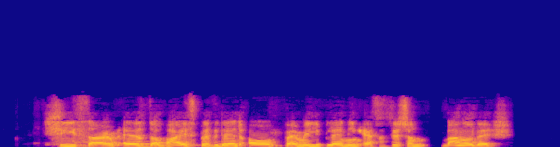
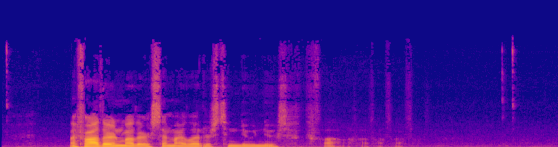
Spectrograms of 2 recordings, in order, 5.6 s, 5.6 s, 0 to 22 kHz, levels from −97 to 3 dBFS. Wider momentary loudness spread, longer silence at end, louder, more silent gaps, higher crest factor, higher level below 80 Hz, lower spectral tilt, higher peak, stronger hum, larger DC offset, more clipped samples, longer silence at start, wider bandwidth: second, 5 LU vs 23 LU; second, 0.5 s vs 2.2 s; first, -14 LUFS vs -21 LUFS; neither; second, 14 dB vs 22 dB; second, -58 dBFS vs -48 dBFS; about the same, -5.5 dB/octave vs -6.5 dB/octave; about the same, 0 dBFS vs -2 dBFS; neither; neither; neither; second, 0.45 s vs 0.7 s; second, 8 kHz vs 16 kHz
